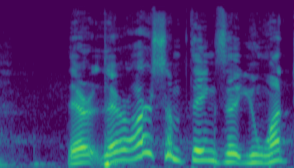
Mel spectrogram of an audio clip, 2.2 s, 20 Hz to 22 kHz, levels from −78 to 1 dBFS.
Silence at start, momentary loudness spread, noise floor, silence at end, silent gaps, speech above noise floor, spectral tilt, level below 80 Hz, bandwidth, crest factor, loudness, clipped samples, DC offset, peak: 0 s; 3 LU; -47 dBFS; 0.05 s; none; 26 dB; -5 dB/octave; -52 dBFS; 18 kHz; 16 dB; -21 LUFS; under 0.1%; under 0.1%; -6 dBFS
